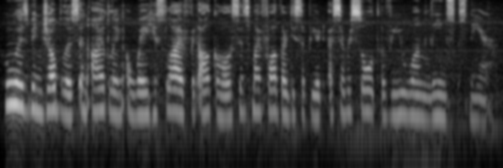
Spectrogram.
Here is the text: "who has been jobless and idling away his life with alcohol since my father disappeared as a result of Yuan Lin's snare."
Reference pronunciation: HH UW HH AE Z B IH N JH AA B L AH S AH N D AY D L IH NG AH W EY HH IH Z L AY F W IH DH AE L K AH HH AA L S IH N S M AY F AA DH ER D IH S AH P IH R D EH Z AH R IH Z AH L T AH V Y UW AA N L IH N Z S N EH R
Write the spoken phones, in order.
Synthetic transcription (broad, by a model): HH UW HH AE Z B IH N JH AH B L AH S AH N AY D L IH NG AH W EY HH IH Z L AY F W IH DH AE L K AH HH AA L S IH N S M AY F AA DH ER D IH S AH P IH R D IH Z AH R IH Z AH L T AH V Y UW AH N L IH N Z S N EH R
